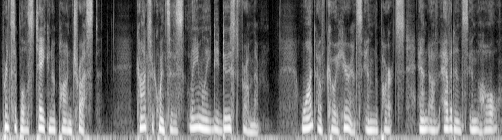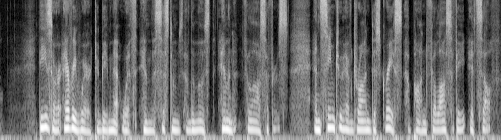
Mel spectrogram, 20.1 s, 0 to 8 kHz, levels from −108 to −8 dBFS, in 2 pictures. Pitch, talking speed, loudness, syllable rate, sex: 145 Hz, 140 wpm, -19 LUFS, 5.0 syllables/s, male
